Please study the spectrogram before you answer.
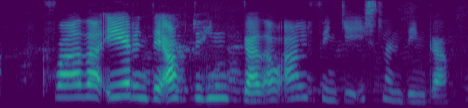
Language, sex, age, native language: Icelandic, female, 13, Icelandic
